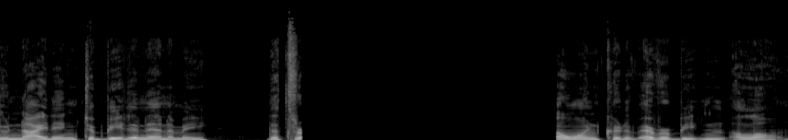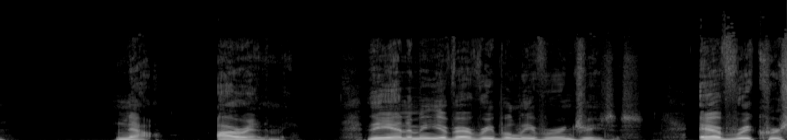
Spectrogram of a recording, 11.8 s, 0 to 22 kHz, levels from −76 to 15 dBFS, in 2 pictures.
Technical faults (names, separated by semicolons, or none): audio dropout to silence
